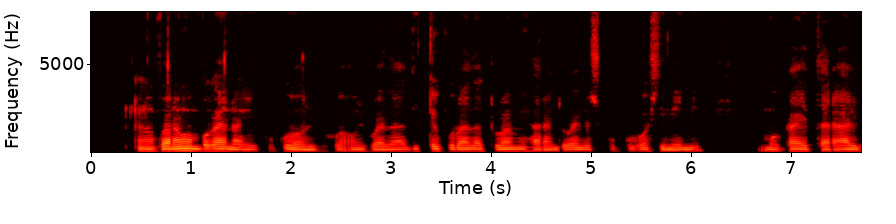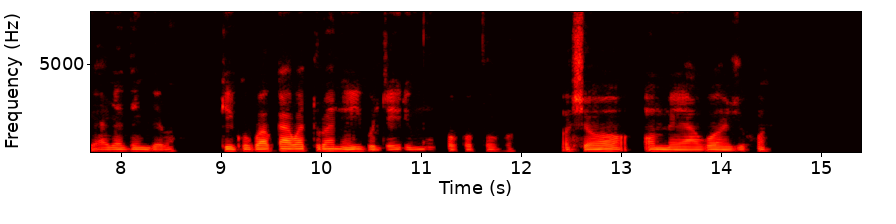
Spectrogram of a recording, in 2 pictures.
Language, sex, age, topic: Oshiwambo, male, 18-24, agriculture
